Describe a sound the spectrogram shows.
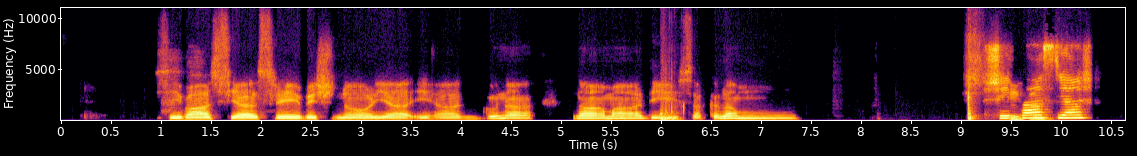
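A man speaks steadily through an online call, with short pauses.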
